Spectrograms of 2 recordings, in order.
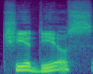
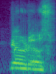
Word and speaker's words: Chiodos: Chia Dios, is that how you pronounce that? Yodos, bro. Get it right.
